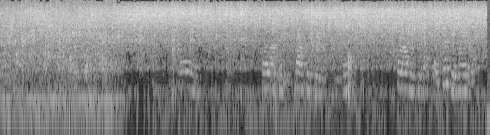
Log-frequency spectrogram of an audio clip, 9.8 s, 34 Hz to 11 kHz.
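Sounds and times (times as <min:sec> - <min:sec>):
food sizzling and crackling in hot oil in a Chinese household kitchen: 0:00.0 - 0:09.8.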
